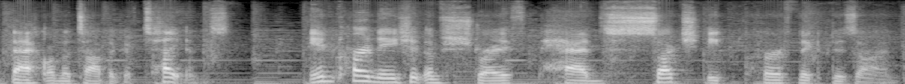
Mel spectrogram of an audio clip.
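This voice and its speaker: A man hosting a video game review, giving opinionated commentary in a blunt, casual, sweary way. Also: medium pitch.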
